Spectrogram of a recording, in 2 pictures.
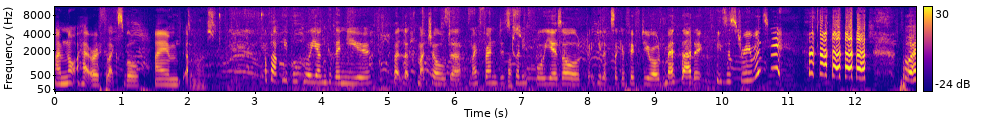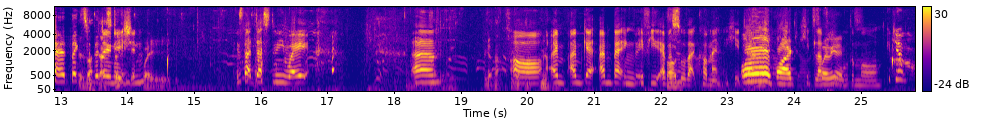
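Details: Real vocal tics from a woman with Tourette syndrome, repeatedly interrupting her conversational speech; finding: vocal tics (Tourette syndrome).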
